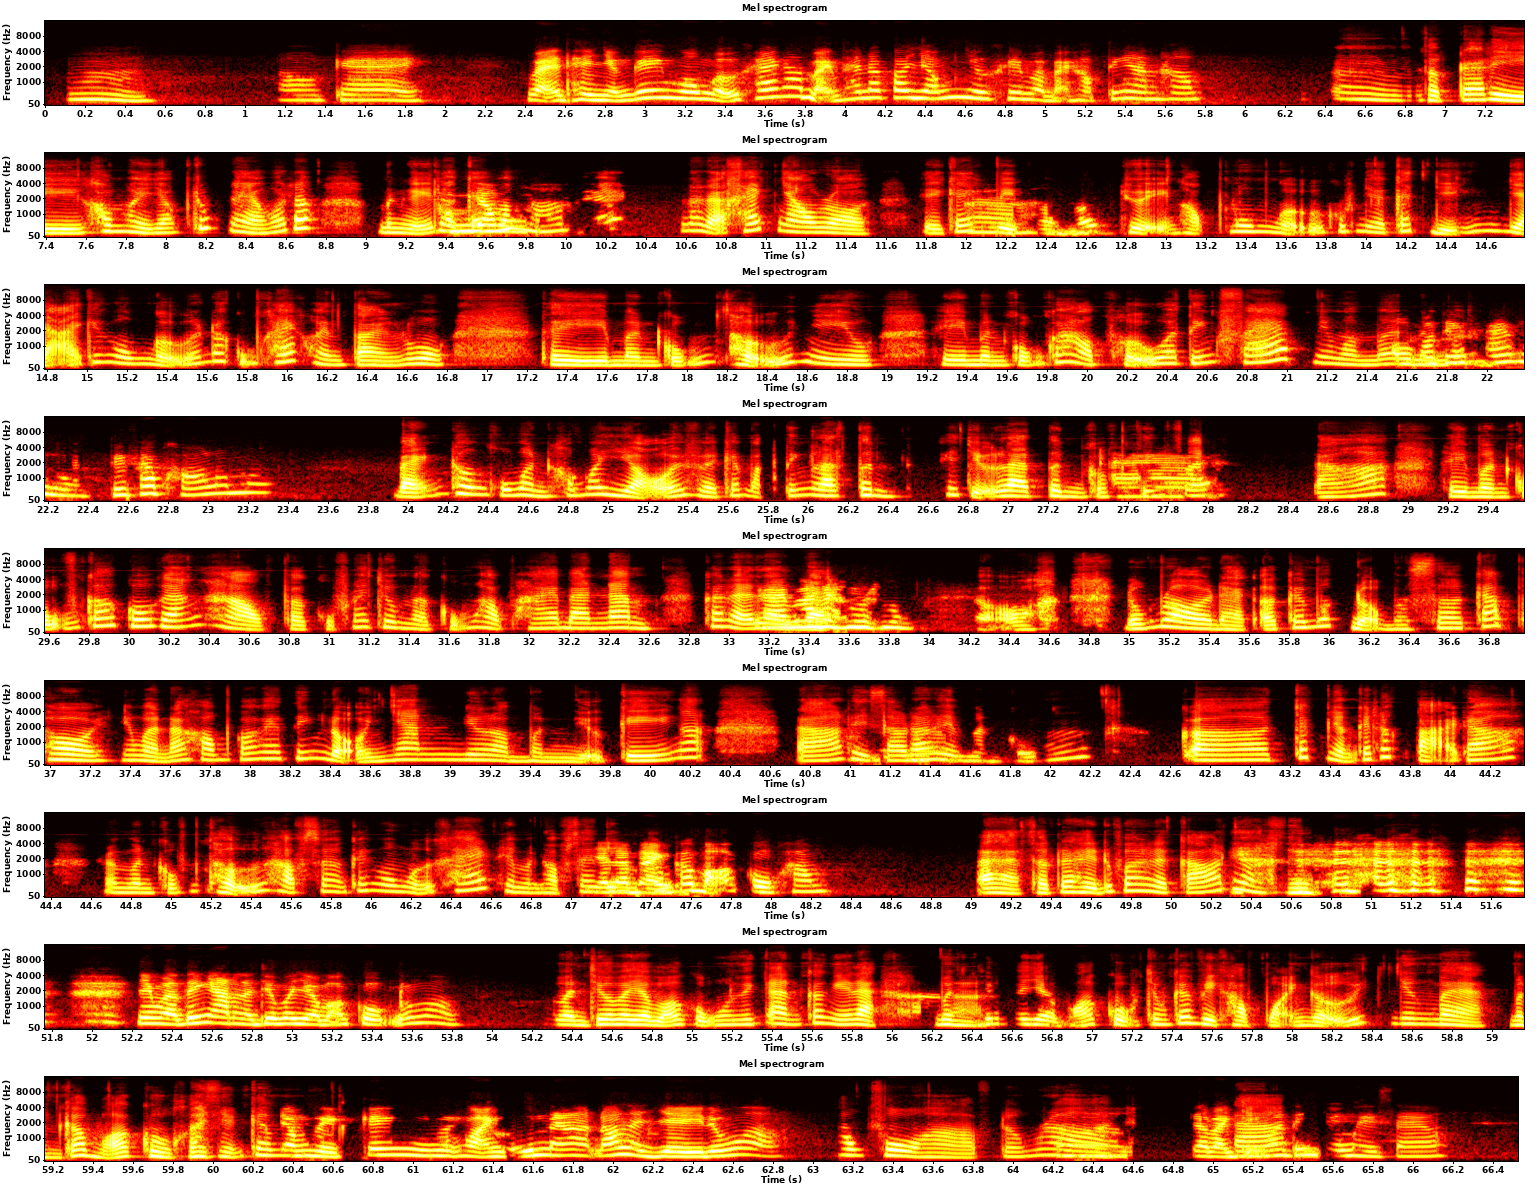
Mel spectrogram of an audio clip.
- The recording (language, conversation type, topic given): Vietnamese, podcast, Sở thích nào đã thay đổi bạn nhiều nhất, và bạn có thể kể về nó không?
- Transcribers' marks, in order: static; tapping; mechanical hum; distorted speech; other background noise; unintelligible speech; laughing while speaking: "năm luôn"; chuckle; laugh; chuckle; laughing while speaking: "ở những"; unintelligible speech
